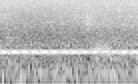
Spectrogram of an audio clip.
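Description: Two sine tones at slightly different pitches sound together like a telephone ring, forming one steady, faintly beating tone that holds alone for over a second.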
